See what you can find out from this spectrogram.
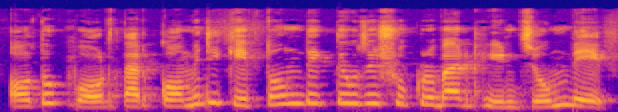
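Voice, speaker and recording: A woman's voice: fairly high pitch, expressive, a little fast, darkish tone. A woman delivering scripted entertainment news narration as a voice-over reporter.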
